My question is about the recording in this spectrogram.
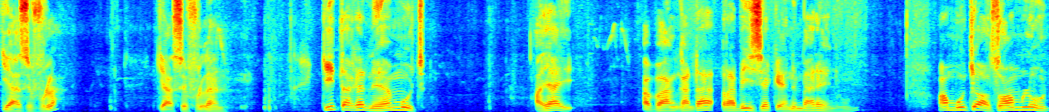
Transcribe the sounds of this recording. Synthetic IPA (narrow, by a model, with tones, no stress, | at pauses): kja˨sɪ˨fu˨la˦ | kja˨sɪ˨fu˨la˦n˨ | ki˦ta˨kɛ˦nɛ˨˦a˦mu˦t͡ʃ | a̰˨ja˦ɪ˨ | a˨βa˨ŋɡa˨nda˦ra˨bi˦˨sja˦kɛ˨nɪ˦mba˦ɾɛ˨ɲu˨˦n | a̰˨mu˦t͡ʃa˦a˨sɔ˦a˦m˦lo˦n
